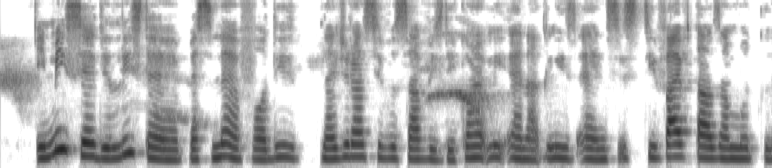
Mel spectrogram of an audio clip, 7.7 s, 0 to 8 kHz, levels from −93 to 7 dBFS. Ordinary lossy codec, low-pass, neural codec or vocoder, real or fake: none; none; none; real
